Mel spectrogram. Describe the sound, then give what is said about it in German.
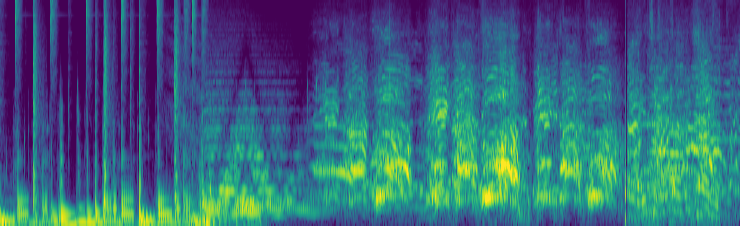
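Demonstrators at a German protest against coronavirus restrictions shout and chant together, a loud, surging crowd that follows a few seconds of pulsing music. “So klang es letztes Wochenende in vielen deutschen Städten bei den Demonstrationen gegen die Corona-Maßnahmen.”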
